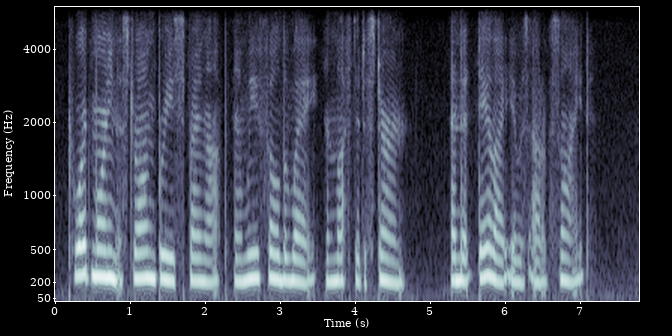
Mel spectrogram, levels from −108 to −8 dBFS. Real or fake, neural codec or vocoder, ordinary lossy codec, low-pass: real; none; Opus, 32 kbps; 5.4 kHz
